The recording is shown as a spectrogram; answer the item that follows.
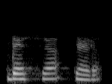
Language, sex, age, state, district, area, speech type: Sanskrit, female, 18-30, Kerala, Thrissur, urban, conversation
